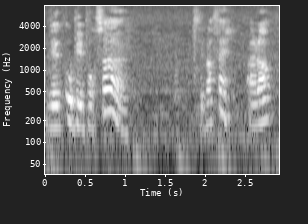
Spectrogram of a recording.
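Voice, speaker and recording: A man's voice: high voice, lively intonation, moderate pace, dull audio, heavy background noise. A man with a French accent giving a casual, jokey language lesson, full of fillers and self-corrections. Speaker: German teacher.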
